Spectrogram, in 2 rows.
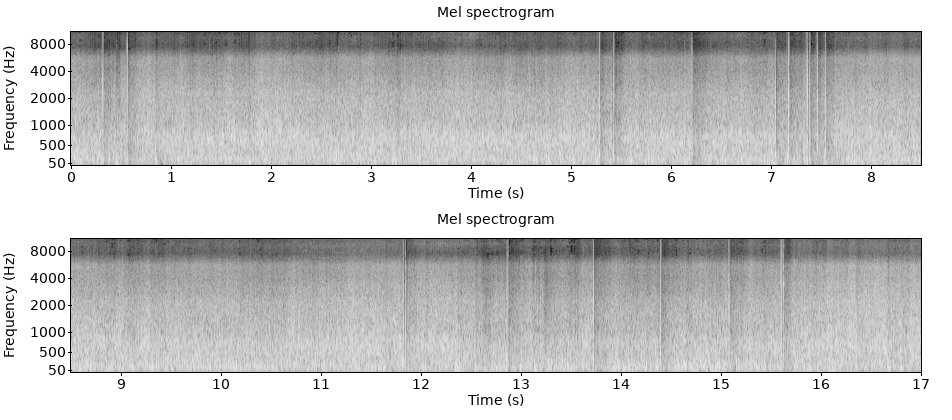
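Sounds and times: motorbike riding noise: 0.0 - 17.0
wind rushing over microphone: 0.0 - 17.0.

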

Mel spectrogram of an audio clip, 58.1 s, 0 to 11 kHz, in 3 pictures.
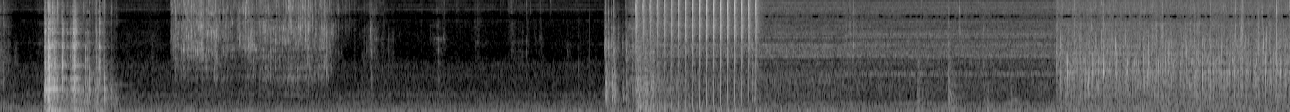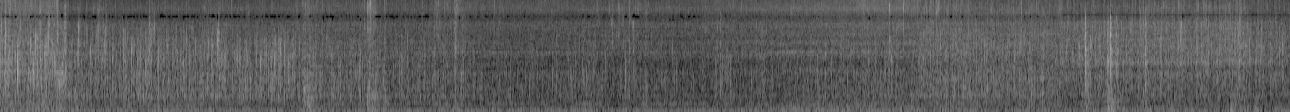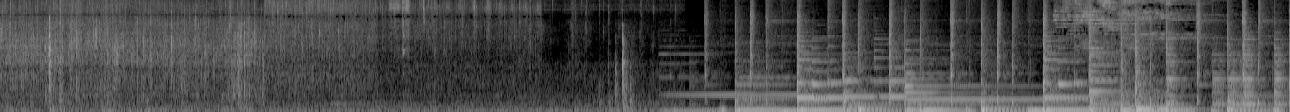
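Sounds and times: water bubbling in a pan: 2.6 - 5.3, 12.0 - 48.6.

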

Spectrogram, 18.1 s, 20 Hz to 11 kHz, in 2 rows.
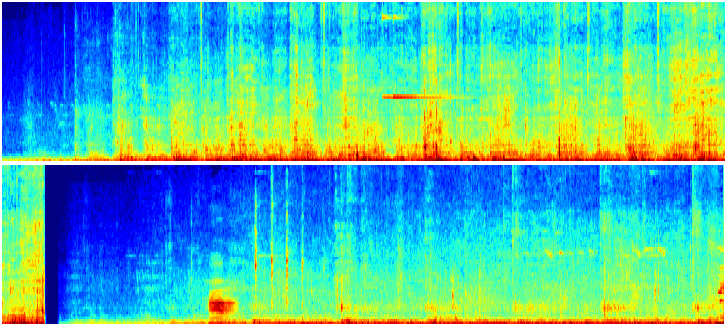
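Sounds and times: wind on microphone: 1.4 - 8.8.

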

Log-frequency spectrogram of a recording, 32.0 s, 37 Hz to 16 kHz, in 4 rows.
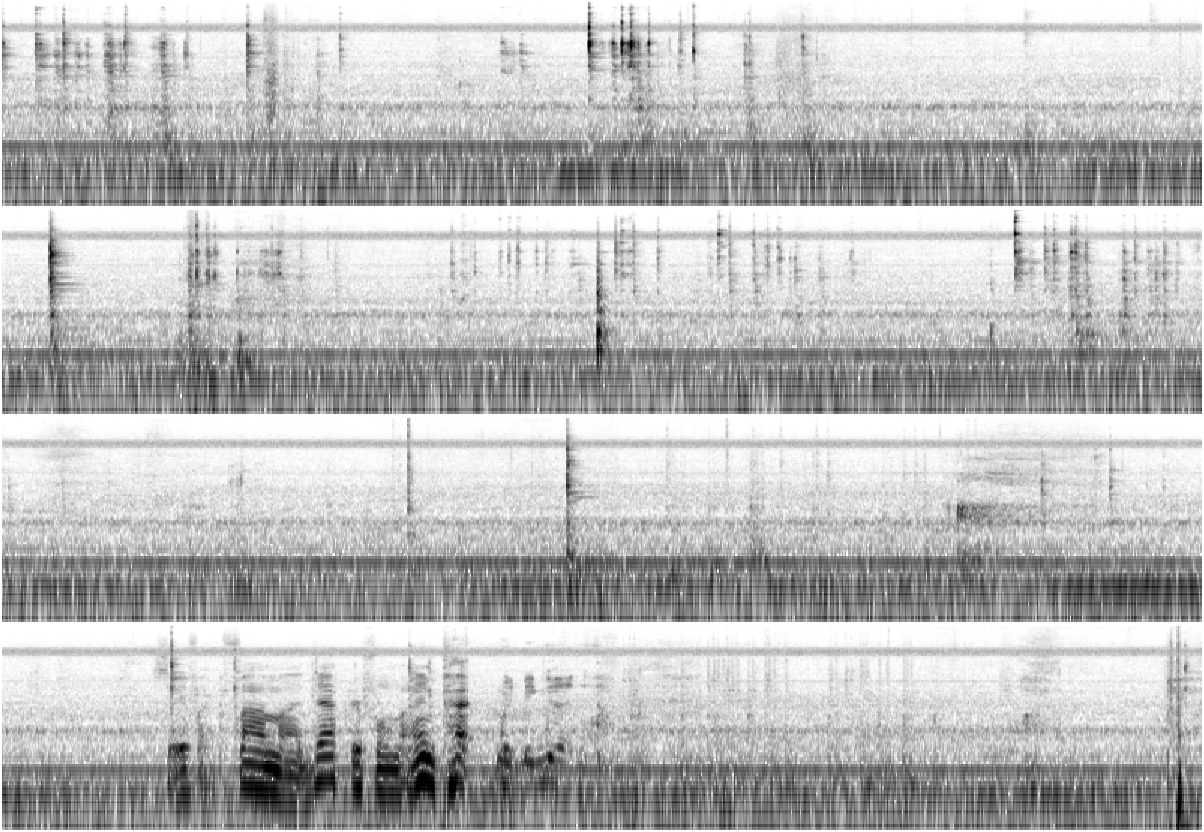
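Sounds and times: faint steady hum: 0.0 - 32.0
metal tools clinking: 0.1 - 1.8.

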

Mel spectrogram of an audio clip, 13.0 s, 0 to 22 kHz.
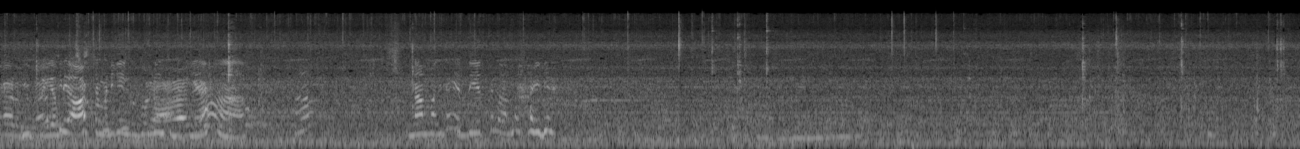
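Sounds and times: steady background noise: 0.0 - 13.0
metal steamer plates clicking: 10.8 - 13.0.

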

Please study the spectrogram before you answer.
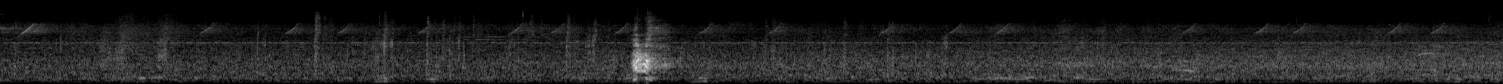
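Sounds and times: dog bark: 6.3 - 6.8.

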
